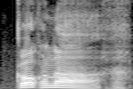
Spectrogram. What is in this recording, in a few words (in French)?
"cornar", patois jura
